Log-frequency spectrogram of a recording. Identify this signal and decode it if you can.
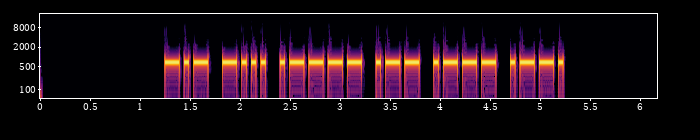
Morse code, heard as a keyed tone, about 25 wpm, 700 Hz. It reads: KB1WJP
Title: USA Call Signs - 2x Character Spacing - 25wpm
